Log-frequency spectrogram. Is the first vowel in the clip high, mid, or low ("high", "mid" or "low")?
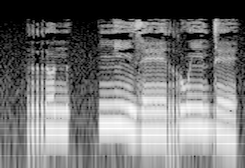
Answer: high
